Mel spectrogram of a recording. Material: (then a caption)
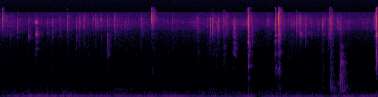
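Soap. A small metal blade carves and scrapes a solid rectangular bar of dry white soap held in the hand. Quiet, irregular crunchy scrapes and crisp bright clicks come at an uneven pace, with a few sharper snaps standing out over a steady low hum.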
